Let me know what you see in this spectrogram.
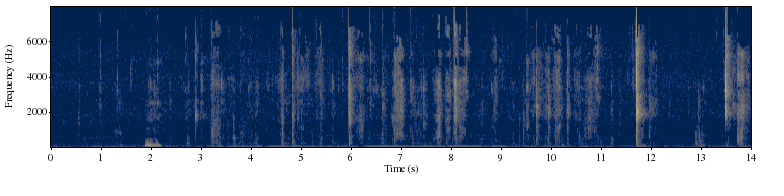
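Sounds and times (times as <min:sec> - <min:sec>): person chewing: 0:00.5 - 0:11.3.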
